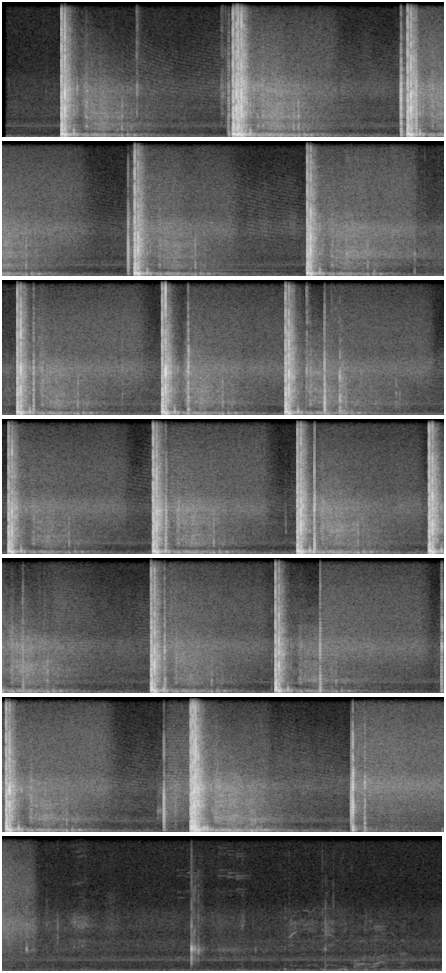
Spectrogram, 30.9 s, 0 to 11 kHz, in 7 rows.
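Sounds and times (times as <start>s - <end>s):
firework shots: 0.5s - 26.9s
firework effects hissing: 0.6s - 27.6s.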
